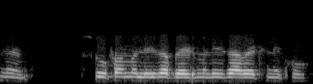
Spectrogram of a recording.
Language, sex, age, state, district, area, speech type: Hindi, male, 45-60, Rajasthan, Karauli, rural, conversation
